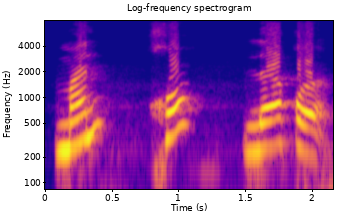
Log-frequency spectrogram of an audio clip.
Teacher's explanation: قاف ساکن ہو جائے گا وقف کی صورت میں تو قلقلہ بھی ہوگا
